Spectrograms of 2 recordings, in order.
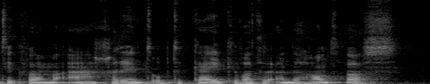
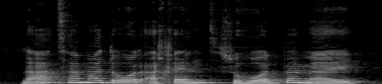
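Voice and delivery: louder, higher call upward; 6 semitones higher, 5 dB louder than usual. Acted. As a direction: call up the stairs to the policeman. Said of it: "riep oom Nijltje naar boven".

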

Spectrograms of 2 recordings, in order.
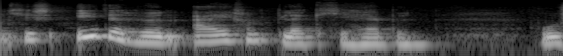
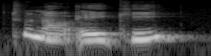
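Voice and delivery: higher, louder, mildly impatient coaxing; impatient call; 5 semitones higher, 6 dB louder than usual. A narrator's reading. Lotje coaxing her dawdling pet, impatient call. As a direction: urge the pet on with some impatience. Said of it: "riep Lotje ongeduldig".

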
